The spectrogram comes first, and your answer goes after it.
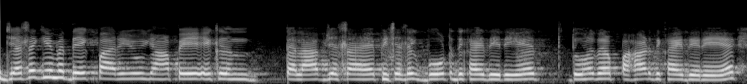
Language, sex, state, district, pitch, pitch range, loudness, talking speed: Hindi, female, Bihar, Katihar, 245 Hz, 235-255 Hz, -12 LUFS, 240 wpm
